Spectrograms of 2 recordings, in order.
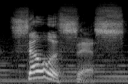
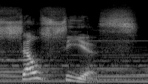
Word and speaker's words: Celesis: in the woods in Celesis, by the way. I've been mispronouncing this place. I thought it was Celsius. It's Celesis.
